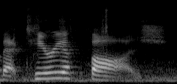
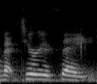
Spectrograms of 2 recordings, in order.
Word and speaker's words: bacteriophage: Okay, so this right here is what we call a bacteriophage or a bacteriophage. It can be pronounced either way.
